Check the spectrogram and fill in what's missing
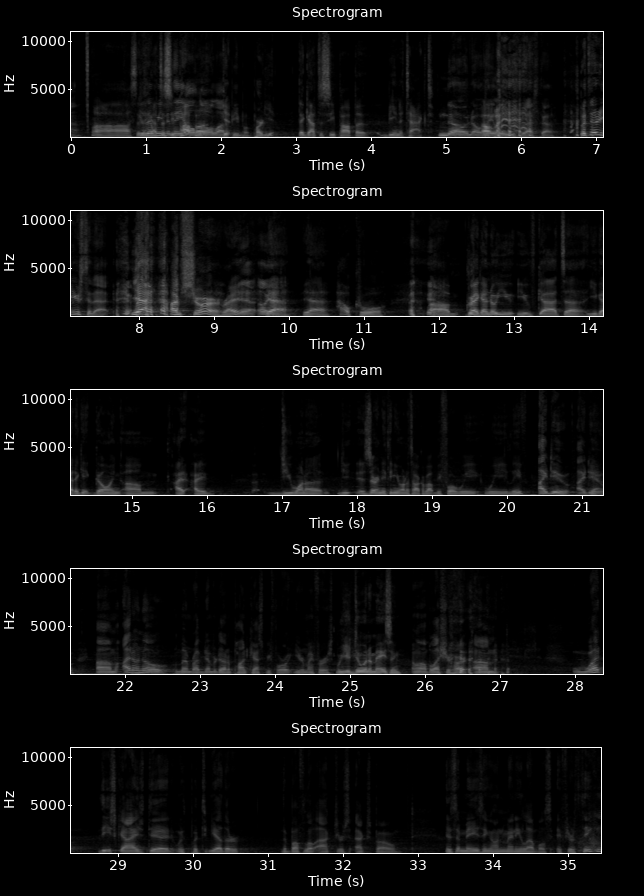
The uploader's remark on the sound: LIVE FROM THE CASTING BUFFALO ACTOR EXPO 2023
